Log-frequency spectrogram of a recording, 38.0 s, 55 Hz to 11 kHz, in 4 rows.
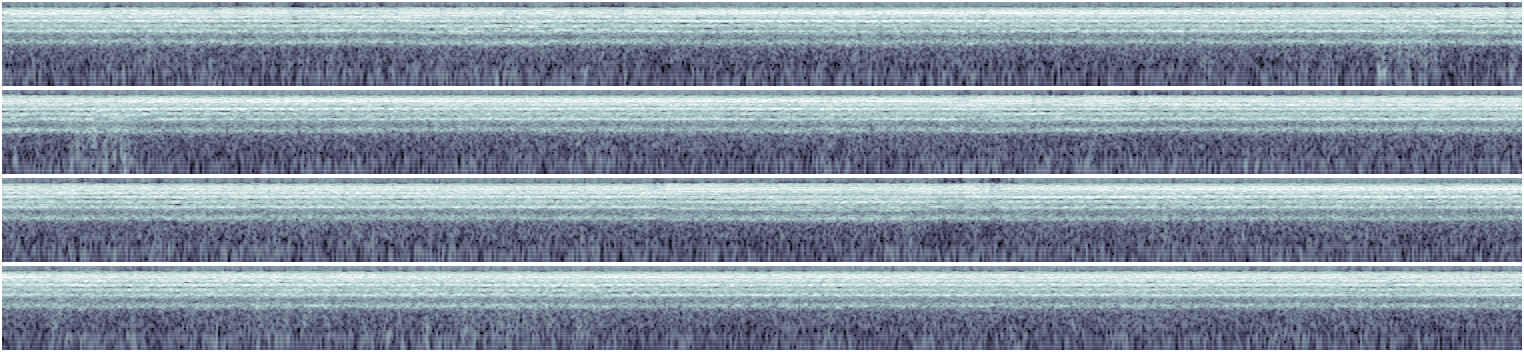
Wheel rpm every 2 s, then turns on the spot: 230, 220, 220, 230, 230, 220, 230, 230, 230, 230, 230, 230, 210, 220, 230, 230, 230, 230, 230.
none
